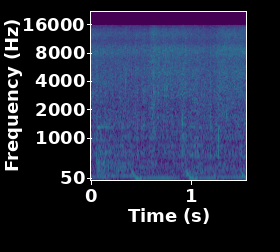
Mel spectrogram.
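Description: Garlic sizzles steadily in a hot pan for vegan pea dal curry, a continuous close frying hiss with faint stirring scrapes.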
